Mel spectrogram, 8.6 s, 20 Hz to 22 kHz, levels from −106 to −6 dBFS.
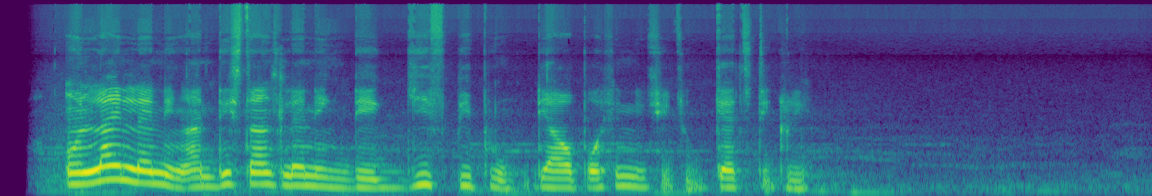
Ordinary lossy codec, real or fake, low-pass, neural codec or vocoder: none; real; none; none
